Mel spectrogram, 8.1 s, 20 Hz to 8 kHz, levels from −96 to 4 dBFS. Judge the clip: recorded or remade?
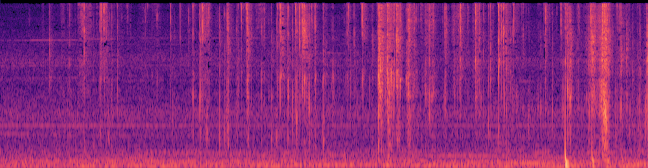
recorded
